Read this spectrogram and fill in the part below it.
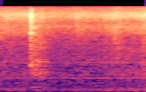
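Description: Ground masala of coriander powder, garam masala and red chilli powder roasting in oil in a pan, a steady close sizzle and hiss with one brief stirring scrape near the start.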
